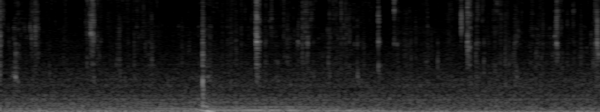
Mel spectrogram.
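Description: Close-up chewing and wet mouth clicks of someone eating chicken wings, with a brief low hummed 'mm' about two seconds in.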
